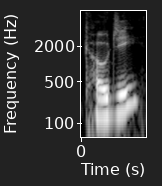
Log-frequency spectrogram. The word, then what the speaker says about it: koji: The one that caught my eye, I'd never heard about, and tell me if I'm pronouncing this correctly, is koji. – Believe so.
